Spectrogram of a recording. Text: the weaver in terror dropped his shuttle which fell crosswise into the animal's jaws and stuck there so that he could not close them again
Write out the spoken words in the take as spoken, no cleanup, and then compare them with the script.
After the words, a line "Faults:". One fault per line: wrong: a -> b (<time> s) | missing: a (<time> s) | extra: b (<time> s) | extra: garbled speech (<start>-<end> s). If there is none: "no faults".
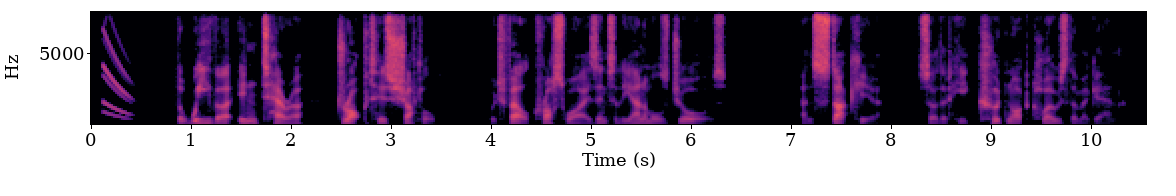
the weaver in terror dropped his shuttle which fell crosswise into the animal's jaws and stuck here so that he could not close them again
Faults:
wrong: there -> here (7.6 s)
